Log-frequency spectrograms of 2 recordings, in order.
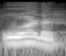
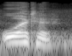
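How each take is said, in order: First: It is said in an American accent. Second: It is said in a British accent.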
